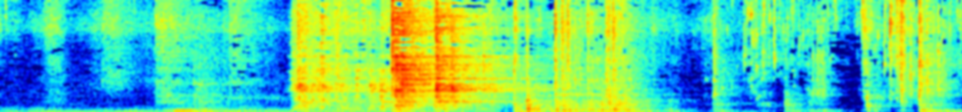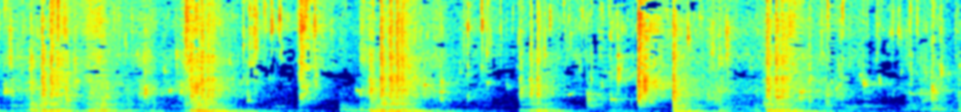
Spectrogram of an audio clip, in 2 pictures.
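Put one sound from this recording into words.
Gloved hands slosh and splash meat around in a bowl of water.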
